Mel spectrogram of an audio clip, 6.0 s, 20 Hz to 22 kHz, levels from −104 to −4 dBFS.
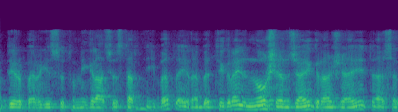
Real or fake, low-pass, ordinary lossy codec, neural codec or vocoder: real; 7.2 kHz; AAC, 32 kbps; none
